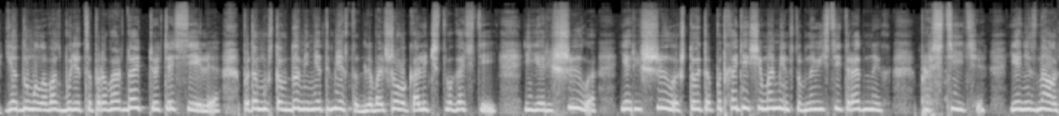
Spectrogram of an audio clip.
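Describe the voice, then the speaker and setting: A man's voice: very high-pitched, fairly even intonation, fairly quick, dry recording, voice pushed up. A man reading aloud, voicing an eager, apologetic young woman who talks in breathless, flustered bursts. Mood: pleading, eager.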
